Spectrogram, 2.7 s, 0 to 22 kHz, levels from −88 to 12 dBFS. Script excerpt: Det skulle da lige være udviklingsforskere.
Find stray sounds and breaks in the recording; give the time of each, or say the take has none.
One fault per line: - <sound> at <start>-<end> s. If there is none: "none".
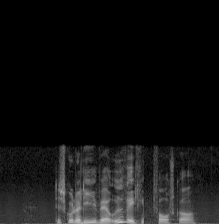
- dropout at 1.8-1.9 s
